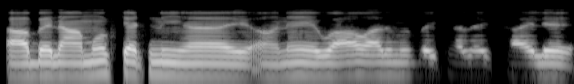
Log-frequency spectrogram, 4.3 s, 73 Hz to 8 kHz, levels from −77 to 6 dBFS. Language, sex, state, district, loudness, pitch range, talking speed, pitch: Hindi, male, Bihar, Lakhisarai, -16 LUFS, 115-125 Hz, 155 wpm, 120 Hz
